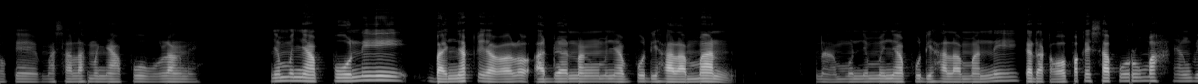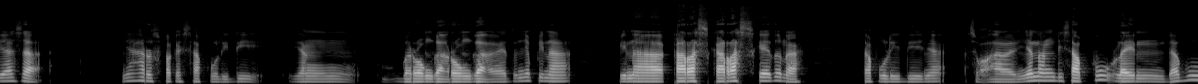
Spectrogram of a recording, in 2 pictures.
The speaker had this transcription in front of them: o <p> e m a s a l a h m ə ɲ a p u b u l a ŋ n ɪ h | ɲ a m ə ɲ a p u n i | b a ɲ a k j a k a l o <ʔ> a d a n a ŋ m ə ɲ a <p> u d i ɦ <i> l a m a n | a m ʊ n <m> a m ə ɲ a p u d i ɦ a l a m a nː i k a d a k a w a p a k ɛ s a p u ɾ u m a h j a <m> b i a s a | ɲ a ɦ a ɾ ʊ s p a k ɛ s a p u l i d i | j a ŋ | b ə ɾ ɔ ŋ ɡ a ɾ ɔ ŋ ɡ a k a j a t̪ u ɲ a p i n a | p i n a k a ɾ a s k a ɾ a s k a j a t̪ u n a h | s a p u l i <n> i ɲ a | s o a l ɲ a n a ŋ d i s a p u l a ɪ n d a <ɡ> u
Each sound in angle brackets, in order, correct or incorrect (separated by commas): incorrect, correct, correct, incorrect, incorrect, incorrect, incorrect, incorrect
